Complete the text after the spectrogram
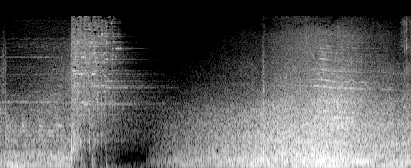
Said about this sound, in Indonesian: refleks ngambil asbak ada asbak di situ bang pecahin kaca di tengah itu pecahin keluar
